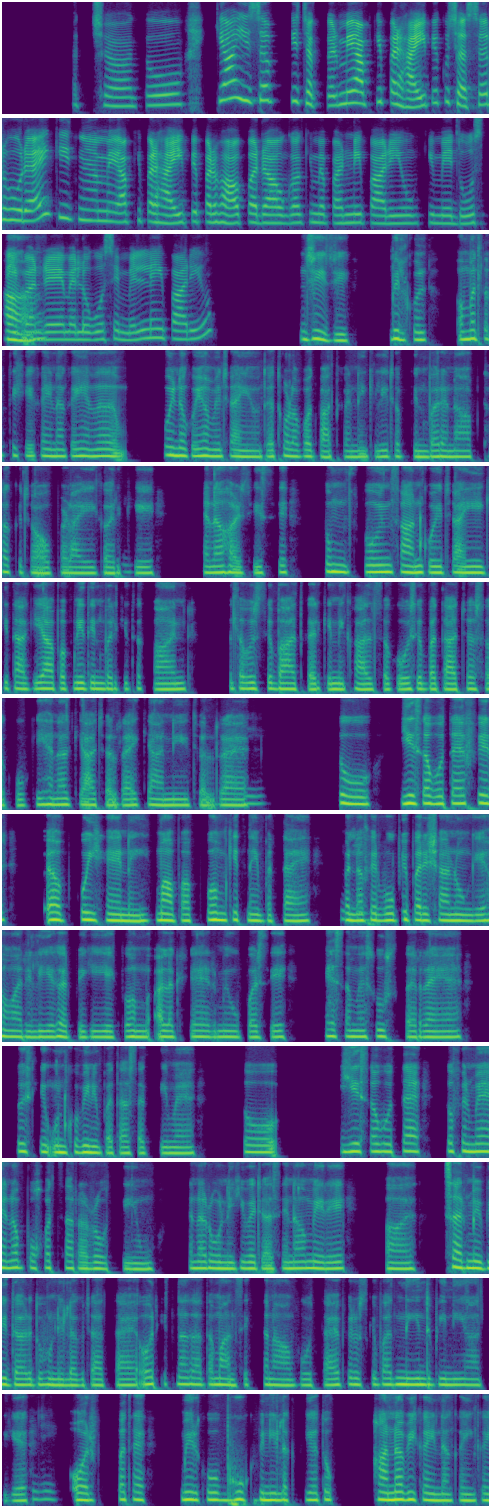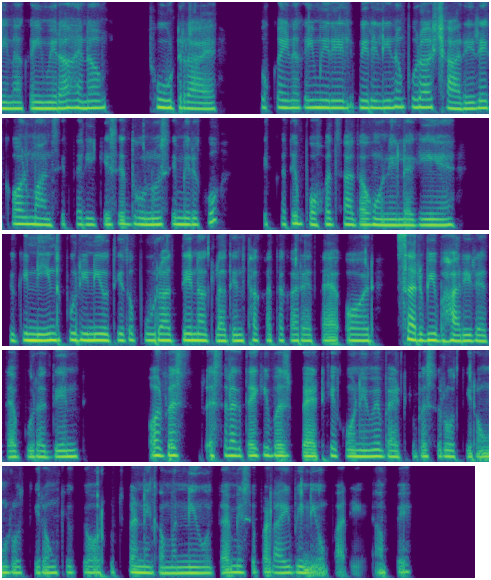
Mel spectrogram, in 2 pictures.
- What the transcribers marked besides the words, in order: none
- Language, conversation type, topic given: Hindi, advice, अजनबीपन से जुड़ाव की यात्रा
